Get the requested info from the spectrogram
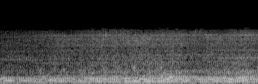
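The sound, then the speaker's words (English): An outboard motorboat engine drones steadily, a loud continuous rumble with a buzzing, throaty texture that holds even throughout, with no voices over it. “I'll give her the gun a little and then pull up the motor so we don't foul the propeller”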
